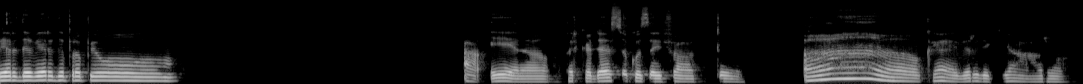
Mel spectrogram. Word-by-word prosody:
verde, 185 0 +7
verde, 190 -1 +5
proprio 180 -3 +2 2.9
Ah, - - -4
era? 130 -3 0
Perché 145 +1 -5
adesso 155 +2 +1
cosa 150 -2 -1
hai 140 -1 +2
fatto? 135 -2 -6 0.6
Ah, 220 - +1
okay, 155 0 -4
verde 140 0 -3
chiaro. 130 -3 -9
155 Hz, 80 wpm, -21 LUFS, 140-185 Hz, 2.9 s, verde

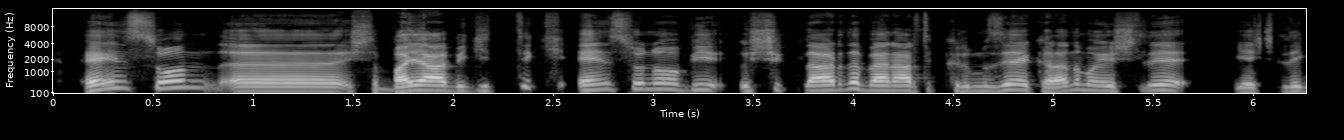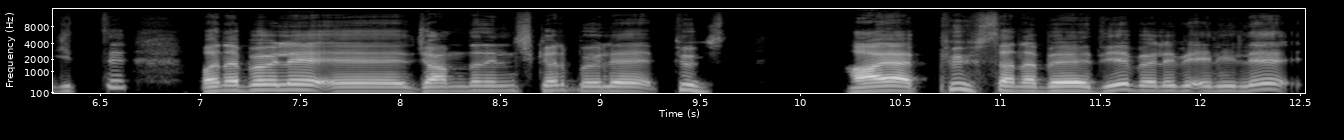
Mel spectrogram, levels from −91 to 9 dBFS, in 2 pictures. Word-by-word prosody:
En 255 - +2
son, 260 +3 -2
eee, 145 -1 0
işte, - - -13
bayağı 170 +3 +6
bir 155 - -8
gittik. 160 - -15
En 190 +3 0
son 215 +1 -7
o 210 -3 -4
bir 190 -2 -9
ışıklarda 175 +7 0
ben 170 -1 +3
artık 165 0 -2
kırmızıya 155 +4 -5
yakalandım. 185 +1 -2
O 175 - -5
yeşile 165 +3 -6
yeşille 180 - -3 0.5
geçti - - -15
gitti. 265 - -13 0.4
Bana 170 +3 +2
böyle, 190 +1 +2 0.5
eee, 140 - -11
camdan 150 +4 -2
elini 165 +1 -9
çıkarıp 170 +4 -6
böyle 155 -1 -1
tüh. 185 -4 -3 0.7
Hayır - - +8
hayır, 320 -2 +7
püh 215 -4 -5
sana 150 -2 -1
be 155 -1 +6
diye 195 -3 +1
böyle 165 0 -3
bir - - -3
eliyle 160 +6 -3
170 Hz, 180 wpm, -23 LUFS, 155-195 Hz, 0.7 s, Hayır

